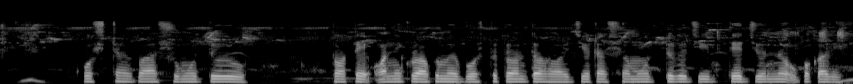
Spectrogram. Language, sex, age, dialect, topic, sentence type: Bengali, female, 25-30, Northern/Varendri, agriculture, statement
